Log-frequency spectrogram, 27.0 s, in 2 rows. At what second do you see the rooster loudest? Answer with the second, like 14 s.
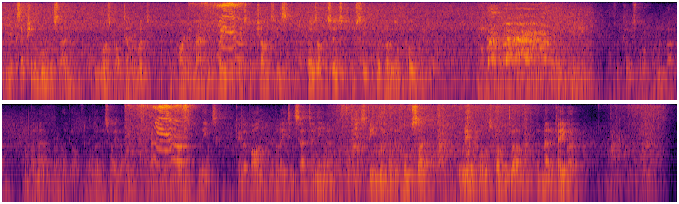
10 s.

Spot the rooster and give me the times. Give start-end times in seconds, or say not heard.
9.5-11.5.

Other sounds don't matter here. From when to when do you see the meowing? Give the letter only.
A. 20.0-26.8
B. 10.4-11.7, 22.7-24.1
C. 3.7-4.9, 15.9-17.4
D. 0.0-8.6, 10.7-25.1
C.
